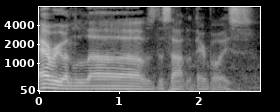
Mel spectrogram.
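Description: A man chats as a podcast guest, sarcastic and crude. His voice is bright and forceful. Faint noise hangs in the room behind him. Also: fairly low pitch, slow, vocal fry. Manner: sarcastic, profane, joking. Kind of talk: casual podcast banter.

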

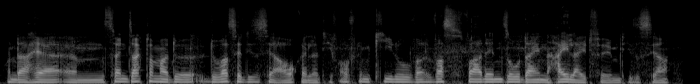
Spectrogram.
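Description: A man's voice: on the low side, fairly even intonation, normal speed, slight background noise. A man hosting a casual podcast chat among friends, leading the talk with many hesitations and fillers. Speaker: podcast host.

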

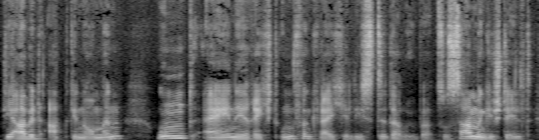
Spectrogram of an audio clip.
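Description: A man's voice: lowish voice, vocal fry. A man hosting a news update, reading scripted narration with short commentary. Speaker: host of a weekly news update show.

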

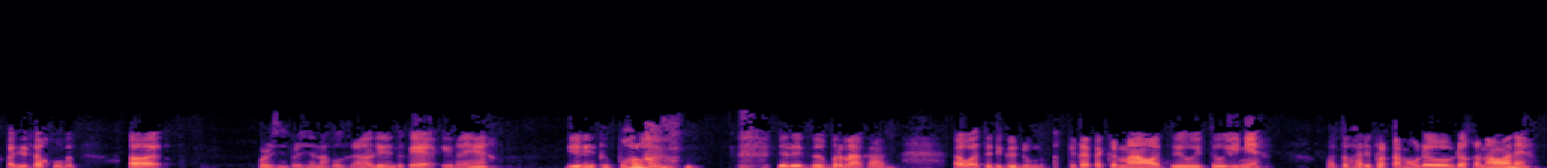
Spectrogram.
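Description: A young woman chats as a podcast guest, telling stories in an animated, giggly way. Her pitch is ordinary. The sound is dry and a little dull, like a lo-fi home recording. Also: a little fast, pauses often, no room sound. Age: young adult. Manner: chatty, giggly, animated storytelling. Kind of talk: casual chat.

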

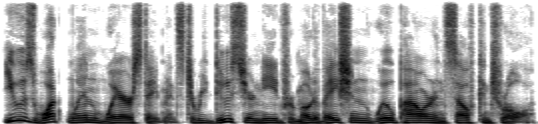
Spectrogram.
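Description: A man reads his own fitness book aloud in a motivational, emphatic way. His pitch moves a lot across the lines. The recording is dry and close, with no room sound. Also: expressive, normal speed, no room sound. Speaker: author reading his own audiobook. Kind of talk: scripted audiobook narration.

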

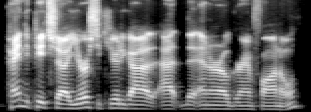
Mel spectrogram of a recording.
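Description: A young man with an Australian accent and a low-pitched voice chats as a podcast co-host. He muses out loud in an informal, slangy way. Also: lively intonation, fast. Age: young adult. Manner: musing, slangy. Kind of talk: casual chat.

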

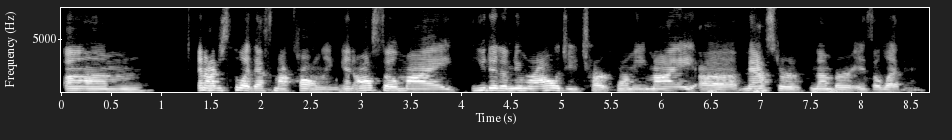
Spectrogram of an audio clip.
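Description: A young adult woman, a podcast guest, talking earnestly in a casual chat and turning animated when she laughs. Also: on the low side, moderate pace, dry recording, rough recording.

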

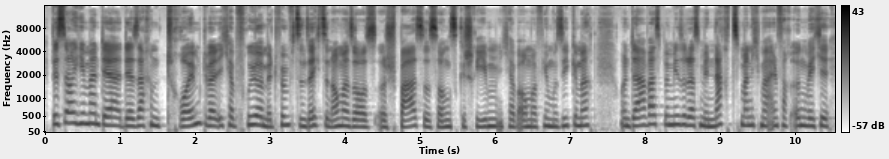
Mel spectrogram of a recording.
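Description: A woman's voice: a little high, fairly even intonation, brisk. A woman interviewing a musician in casual German, friendly and laughing often.

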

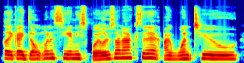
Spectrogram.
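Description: A woman's voice: medium pitch, fairly even intonation, brisk, creaky. A woman co-hosting a casual book chat, talking informally and effusively with lots of "like". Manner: informal and effusive, heavy use of "like". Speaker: podcast co-host; school teacher.

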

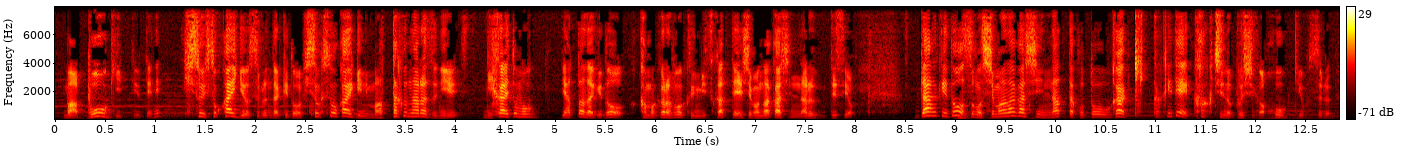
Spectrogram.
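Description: Guy explaining history super animated, talks fast, chatty panel vibe, bit of music behind. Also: high voice. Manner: animated explainer, acting out quotes in colloquial speech. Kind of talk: casual explanation of history on a discussion show.

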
